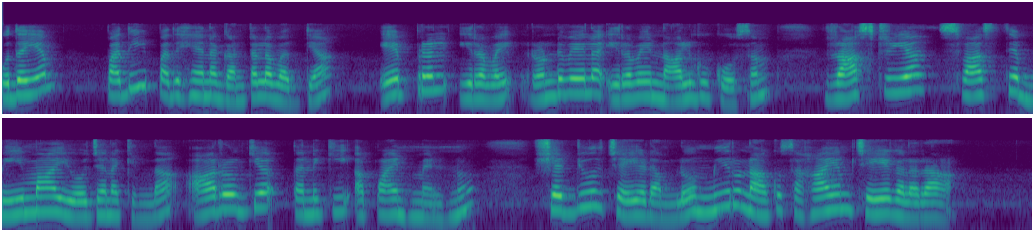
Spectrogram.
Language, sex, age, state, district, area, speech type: Telugu, female, 30-45, Andhra Pradesh, Chittoor, urban, read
